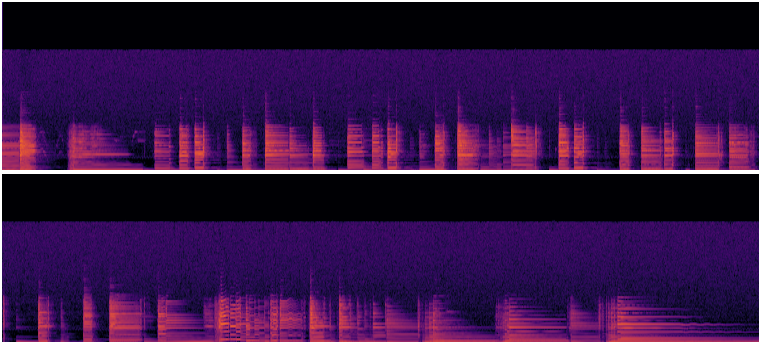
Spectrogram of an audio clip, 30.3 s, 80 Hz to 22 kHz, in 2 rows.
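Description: Fender American Vintage II 1961 Stratocaster played clean through an amp on its neck pickup: a steady run of picked chords and single-note lines, with a few notes bending in pitch about two-thirds of the way through and long ringing chords near the end.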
